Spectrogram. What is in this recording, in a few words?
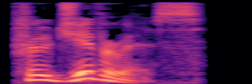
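"frugivorous", British English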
